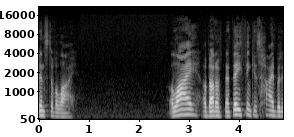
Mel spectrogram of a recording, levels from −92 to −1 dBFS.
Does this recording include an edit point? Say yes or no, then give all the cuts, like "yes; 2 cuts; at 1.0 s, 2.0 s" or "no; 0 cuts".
yes; 1 cut; at 3.6 s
